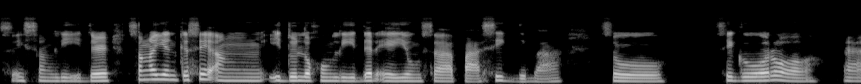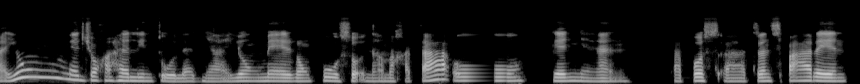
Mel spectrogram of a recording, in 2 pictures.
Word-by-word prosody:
Sa - - -7
isang 170 0 -3
leader, 160 +1 +3 0.2
sa 215 0 -1
ngayon 225 -2 +6
kasi 210 +4 +4
ang 175 -1 0
idolo 175 +1 +3
kong 170 0 0
leader 165 +1 +2
eh, 160 -1 +3
yung 155 -1 0
sa 155 -1 +1
Pasig 140 +7 -1
'di 135 - -4
ba? 140 +2 -7 0.3
So, 165 - -3 1.0
siguro, 175 -2 +3 0.3
ah, 165 -1 -3
yung 325 +3 -1
medyo 190 -3 -1
kahalintulad 160 -5 -2
niya, 145 -2 -7
yung 160 +1 -3
merong 155 -1 0
puso 165 -3 -2
na 145 -1 -7
makatao, 175 0 -2 0.2
ganyan. 155 -2 -2 0.4
Tapos 155 +3 -1
ah, 150 0 -5
transparent. 160 0 +2
165 Hz, 110 wpm, -21 LUFS, 155-175 Hz, 1.0 s, ngayon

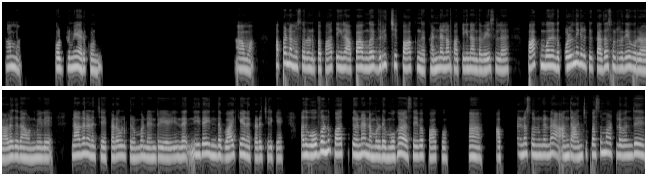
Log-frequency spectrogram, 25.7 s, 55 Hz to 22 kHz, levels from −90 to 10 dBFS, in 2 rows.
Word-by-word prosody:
ஆமா, 220 -4 +1 0.8
ஒற்றுமையா 210 +2 +2
இருக்கோணும். 190 +1 -3 2.8
ஆமா. 185 -3 0 0.5
அப்ப 295 - +1
நம்ம 235 -4 +3
சொல்லணும். 205 -3 0
"இப்போ 195 0 -1
பாத்தீங்களா?" 210 0 0
அப்பா, 205 +3 +1
அவங்க 205 +1 +2
விரிச்சு 250 +2 0 0.2
பாக்குங்க. 205 -1 0 0.2
கண்ணெல்லாம் 205 +3 +1
பாத்தீங்கன்னா, 195 +1 -1
அந்த 180 0 -1
வயசுல. 190 0 -1 0.5
பாக்கும்போது 240 0 +3
அந்தக் 205 -1 -1
குழந்தைகளுக்குக் 235 -4 +2
கதை 195 +3 +2
சொல்றதே 205 0 0
ஒரு 185 -1 +2 0.2
அழகு 195 +2 +1
தான், 180 -1 +1
உண்மையிலே. 180 0 0 0.5
நான் 220 +1 +2
தான் 245 0 +3
நெனைச்சேன். 195 -3 -1
"கடவுளுக்கு 195 0 -1
ரொம்ப 185 +3 -2
நன்றி. 185 +1 0 0.3
இந்த 190 +1 0 0.3
இதை 240 +1 +2
இந்த 210 0 +1
பாக்கியம் 210 +4 +1
எனக்கு 190 -3 -3
கெடைச்சிருக்கே." 185 0 -4 0.4
அது 225 +1 +4
ஒவ்வொண்ணும் 275 +4 +4
பாத்துட்டோம்னா, 235 0 +1
நம்மளோட 195 -1 +2
முக 190 +5 0 0.2
அசைவை 205 +1 -1
பாக்கும். 185 -1 -4 0.5
ஆ, - - +3 0.5
அப்புறம் 210 +5 -13
என்ன 235 +2 +2
சொல்லுங்கன்னா, 220 +1 0 0.2
"அந்த 210 +1 +1
5 215 +5 -2
பசுமாட்டுல 240 -1 0
வந்து 220 +3 +1
205 Hz, 125 wpm, -23 LUFS, 190-225 Hz, 2.8 s, அது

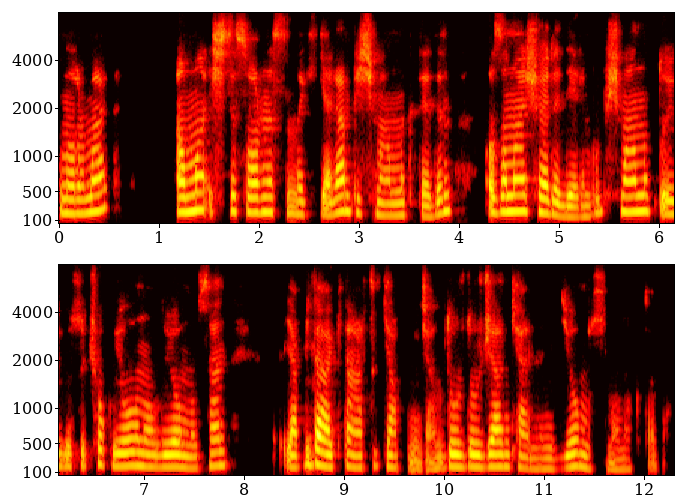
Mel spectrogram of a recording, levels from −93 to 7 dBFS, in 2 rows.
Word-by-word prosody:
normal. 200 +5 +2 0.7
Ama, 220 +3 +5
işte, 225 -1 -1
sonrasındaki 210 -4 -1
gelen 220 +2 +3
pişmanlık, 170 -4 -3
dedin. 180 +10 -1 0.3
O - - +3
zaman 220 +1 +4
şöyle 200 -8 +2
diyelim. 150 +1 -1
Bu, 200 - -7
pişmanlık 220 0 0
duygusu 90 0 -2
çok 200 -2 -5
yoğun 185 +1 +1
oluyor 170 0 +1
mu? 160 -1 -4
Sen, 185 +4 -4 0.6
"Ya, 165 0 +1
bir - - -2
dahakine 180 -2 +6
artık 170 +2 -7
yapmayacaksın. 150 - -6
Durduracaksın 175 0 +1
kendini." 145 -4 -8
diyor 175 +3 0
musun 160 -3 -8
o 140 - -11
noktada? 140 +1 -17
180 Hz, 145 wpm, -24 LUFS, 165-210 Hz, 0.7 s, dahakine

